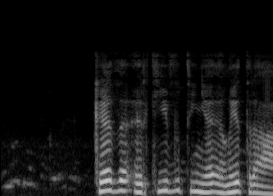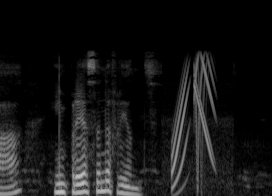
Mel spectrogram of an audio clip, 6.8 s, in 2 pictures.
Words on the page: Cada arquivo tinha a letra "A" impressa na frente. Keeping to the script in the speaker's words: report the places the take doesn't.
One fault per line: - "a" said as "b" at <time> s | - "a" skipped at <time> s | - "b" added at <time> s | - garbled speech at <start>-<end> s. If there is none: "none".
none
